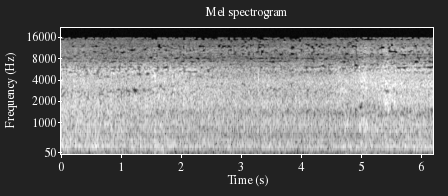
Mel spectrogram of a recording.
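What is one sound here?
Waves crash and wash over rocks.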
